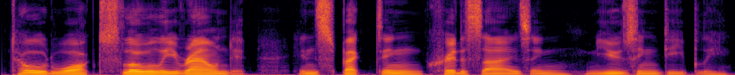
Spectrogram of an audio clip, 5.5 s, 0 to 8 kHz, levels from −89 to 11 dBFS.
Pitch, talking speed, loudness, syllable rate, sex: 110 Hz, 100 wpm, -17 LUFS, 3.7 syllables/s, male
